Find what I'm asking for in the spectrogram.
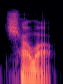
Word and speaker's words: Chella: Chella.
